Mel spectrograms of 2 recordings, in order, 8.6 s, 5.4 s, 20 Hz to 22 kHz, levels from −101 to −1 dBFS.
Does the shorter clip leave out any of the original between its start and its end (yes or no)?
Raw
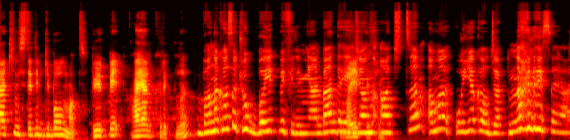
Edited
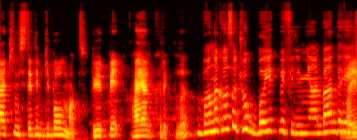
no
